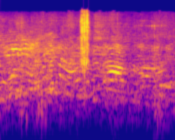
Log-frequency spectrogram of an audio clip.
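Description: A single camera shutter click about a second in, over a background murmur of voices from people gathered on a stage.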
